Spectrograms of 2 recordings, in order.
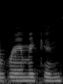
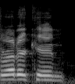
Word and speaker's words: Rudderkin: It's Rudderkin. Yes, Rudderkin. Fayette would say it right. I'm just a disaster. No. I would imagine Fayette didn't say it right, and then That's it's fine. just a distant background. It's Rudderkin. It's Rudderkin. Ramekins are small bowls.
